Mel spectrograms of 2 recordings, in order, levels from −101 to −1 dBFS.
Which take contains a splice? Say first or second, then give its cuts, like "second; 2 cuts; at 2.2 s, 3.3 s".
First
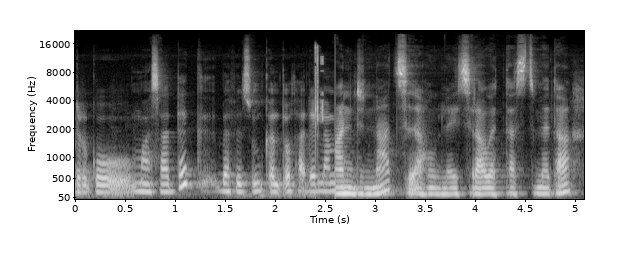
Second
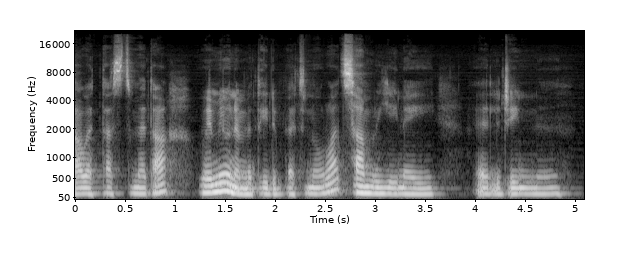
first; 1 cut; at 2.6 s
